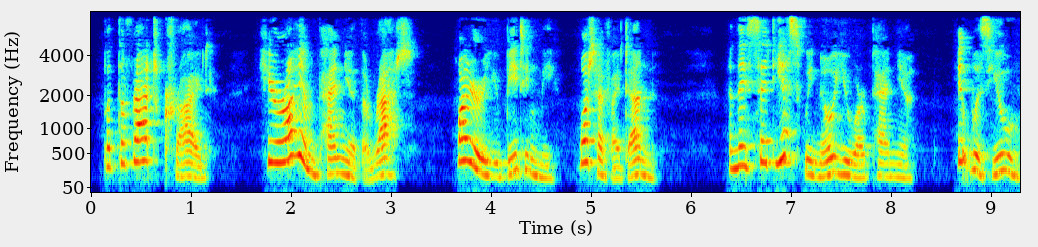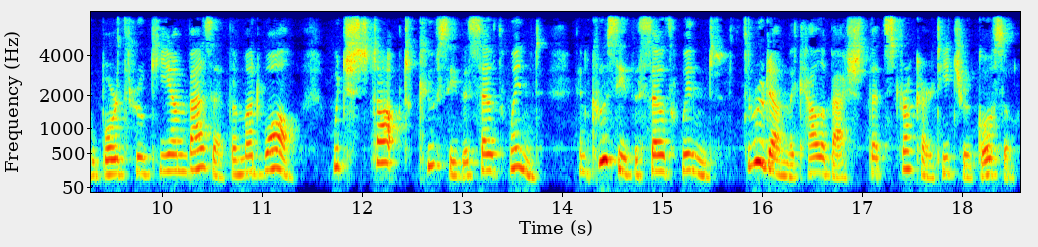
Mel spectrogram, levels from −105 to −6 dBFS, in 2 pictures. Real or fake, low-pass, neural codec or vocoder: real; 7.2 kHz; none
